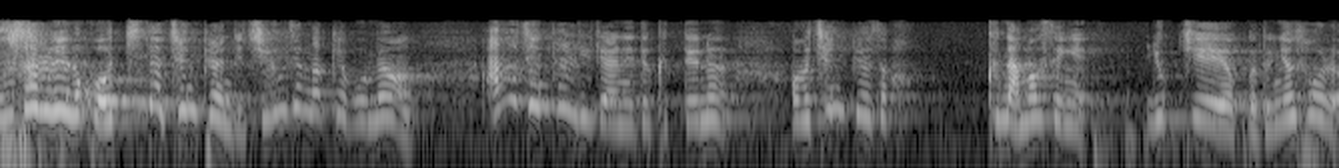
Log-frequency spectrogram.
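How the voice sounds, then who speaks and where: A woman's high voice at a fairly quick clip, pitch swinging very widely, over noticeable background noise. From Jeju Island, South Korea. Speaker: trail organization director, panelist. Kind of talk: panel discussion.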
